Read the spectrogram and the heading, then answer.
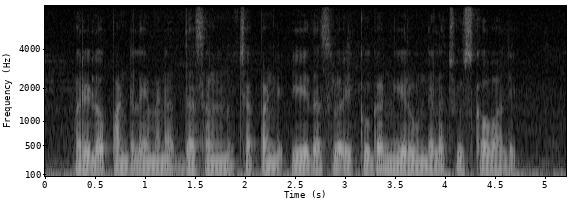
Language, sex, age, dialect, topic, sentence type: Telugu, male, 18-24, Utterandhra, agriculture, question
